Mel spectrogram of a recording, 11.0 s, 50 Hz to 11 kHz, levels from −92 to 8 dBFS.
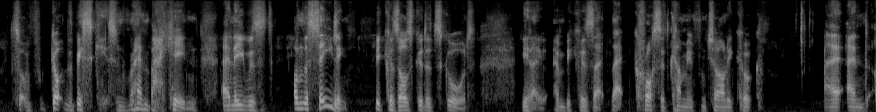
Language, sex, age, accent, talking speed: English, male, 40-59, British, 185 wpm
